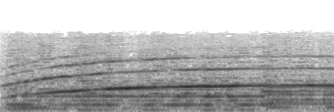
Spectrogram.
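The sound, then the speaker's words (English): A police car siren wails loudly, its pitch climbing and then holding in a steady, sustained howl, with no voices over it. “There's the police car.”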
